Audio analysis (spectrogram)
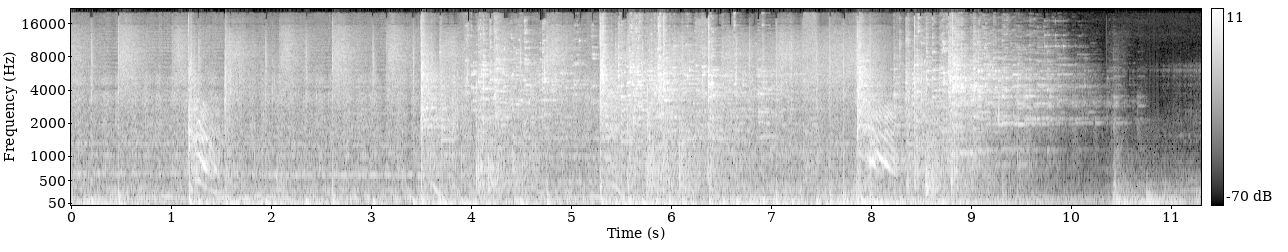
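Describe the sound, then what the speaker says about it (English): A forged blade smashes clay pots in a strength test, several sharp crashes in quick succession, each followed by clattering, shattering shards, loud and close, then fading to quiet at the end. "I will be taking them and smashing these pots"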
